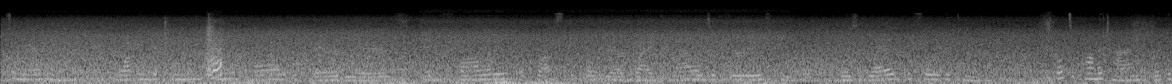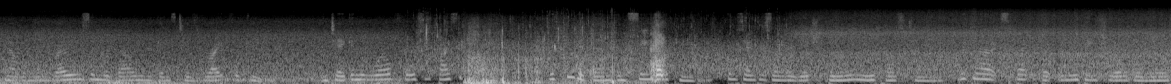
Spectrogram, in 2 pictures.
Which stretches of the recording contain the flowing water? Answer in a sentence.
You can hear the flowing water from 0.0 to 23.3 s.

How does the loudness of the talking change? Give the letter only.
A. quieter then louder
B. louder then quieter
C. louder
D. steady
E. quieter
D.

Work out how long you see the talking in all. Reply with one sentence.
You can hear the talking for 23 seconds altogether.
